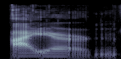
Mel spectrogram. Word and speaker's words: Iron: mas aí em português fala Iron, mas em inglês é Iron.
